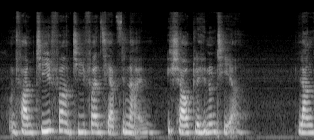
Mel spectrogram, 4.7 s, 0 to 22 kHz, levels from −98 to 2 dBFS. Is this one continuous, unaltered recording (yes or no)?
no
